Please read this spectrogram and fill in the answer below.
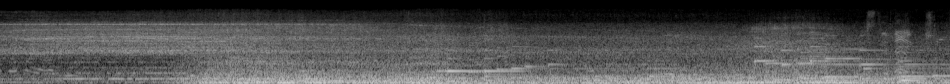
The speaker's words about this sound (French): Gare de Nice, jour de départ en vacances, pas de présence policière particulière.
